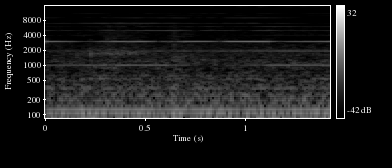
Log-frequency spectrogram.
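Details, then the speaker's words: Car reverse-light circuit, short tracer tool plugged into the distribution side of the fuse with the car in reverse: steady high wailing electronic tone over a low hum, signalling a short in the circuit. "Okay, that wailing sound that says, hey,"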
